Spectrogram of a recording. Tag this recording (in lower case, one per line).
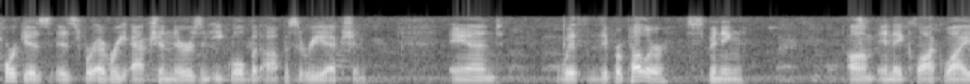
speech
